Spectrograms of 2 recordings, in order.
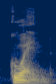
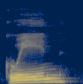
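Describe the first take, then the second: First: Gwen with a short, lower "eh"; short vowel. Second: Gwen with a long, drawn-out "eh"; long vowel. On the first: Teacher contrasting similar words, Gwen said with short vowel. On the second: Teacher contrasting similar words, Gwen said with long vowel. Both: Shown as a demonstration. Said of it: "sound quite different".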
